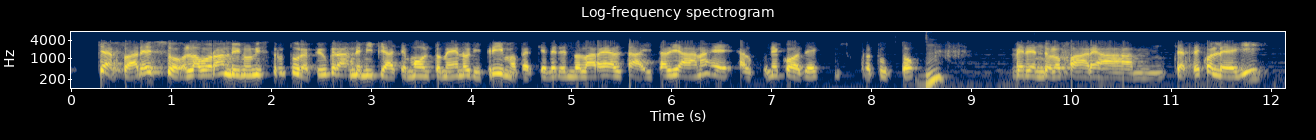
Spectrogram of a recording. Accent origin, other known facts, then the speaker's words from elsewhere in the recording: Dakar, Senegal; Italian is a second language; moved away as an adult; now in Italy; Io sono del Senegal. Sono del Senegal, sono nato e cresciuto a Dakar. Sono arrivato in Italia all'età di 22 anni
